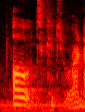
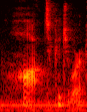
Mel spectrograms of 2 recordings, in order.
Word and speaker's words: haute couture: Okay, I meant to say haute couture, not hot couture. But that's like how it's spelled. – It's literally spelled haute couture.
